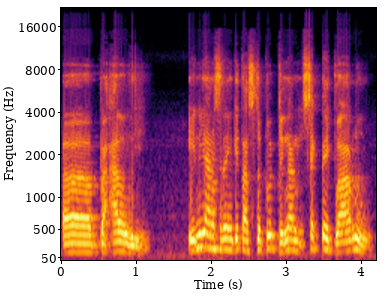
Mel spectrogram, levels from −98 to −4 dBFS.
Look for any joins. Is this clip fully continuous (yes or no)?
no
